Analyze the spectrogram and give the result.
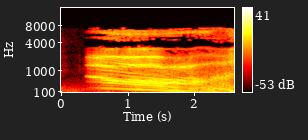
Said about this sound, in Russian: Увидал змей Горыныч Добрынюшку, бросил мертвое тело на земь, зарычал громким голосом.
